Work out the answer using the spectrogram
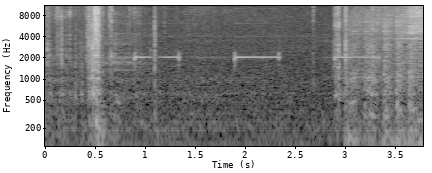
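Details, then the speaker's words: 2003 Honda Accord that surged, stalled in Drive and flashed the D indicator with code P0507 (shift range sensor short), following an earlier shift-lock override hack: after the yellow/black wire at pin E2 is cut, keys jingle, a chime sounds, and it cranks and catches cleanly in three seconds. "Start up and shift to drive. No issues. We're done."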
